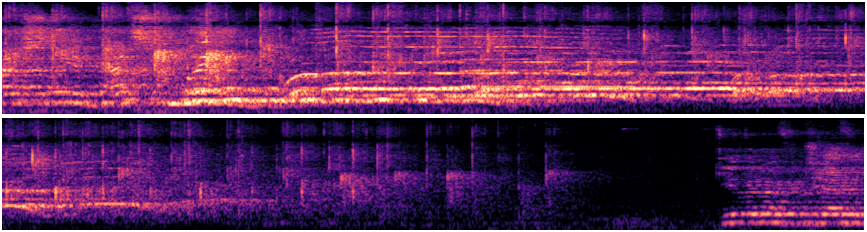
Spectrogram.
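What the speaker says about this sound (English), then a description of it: "give them the loudest round of applause" A church congregation claps and cheers for arriving guest pastors, a loud crowd roar with whoops and raised voices that fades gradually before a fresh burst of crowd noise at the end.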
